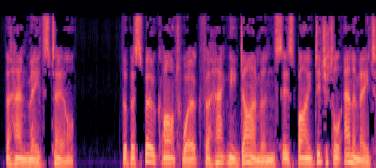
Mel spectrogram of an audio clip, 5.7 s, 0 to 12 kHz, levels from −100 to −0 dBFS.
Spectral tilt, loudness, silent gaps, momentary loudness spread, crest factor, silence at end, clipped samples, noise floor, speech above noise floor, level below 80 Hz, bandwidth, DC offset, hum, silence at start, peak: -5.5 dB/octave; -20 LUFS; none; 3 LU; 16 dB; 0 s; under 0.1%; -77 dBFS; 58 dB; -46 dBFS; 8.8 kHz; under 0.1%; none; 0.1 s; -4 dBFS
